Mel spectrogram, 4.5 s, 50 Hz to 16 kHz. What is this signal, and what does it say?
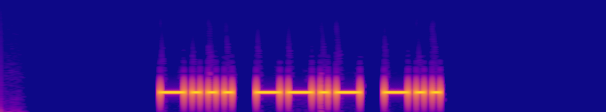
Morse code, heard as a keyed tone, about 21 wpm, 700 Hz. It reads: BQD
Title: USA Call Sign Postfixes - 3 Letters 20wpm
